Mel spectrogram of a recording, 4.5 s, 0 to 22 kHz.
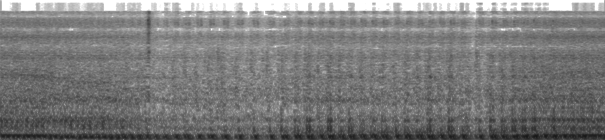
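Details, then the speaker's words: Suzuki GS500 twin after the engine flooded, with fuel found leaking out. It idles unevenly with a ragged, stumbling beat and misses, then slows down; owner suspects it is purging the flooded fuel. Not confirmed. "Yeah, it uh definitely slowed down. So, I'm thinking that it's purging all the all the uh flooded fuel"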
